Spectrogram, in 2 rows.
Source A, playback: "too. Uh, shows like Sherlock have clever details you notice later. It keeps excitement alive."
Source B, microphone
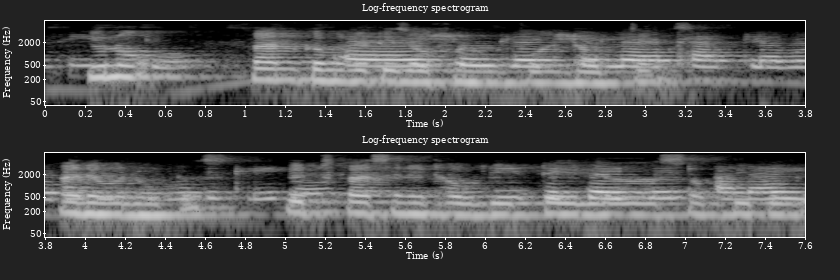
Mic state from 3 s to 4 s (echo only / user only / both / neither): both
